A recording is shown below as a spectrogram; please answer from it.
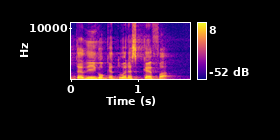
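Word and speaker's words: כיפא: palabra en arameo que se pronuncia algo así como kefa o kepa, con K de kilómetro, PH-A, kefa.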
